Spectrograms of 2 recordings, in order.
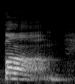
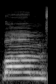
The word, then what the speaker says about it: balm: you can use lip balm and you don't need to pronounce the L in balm lip balm softens your lips and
